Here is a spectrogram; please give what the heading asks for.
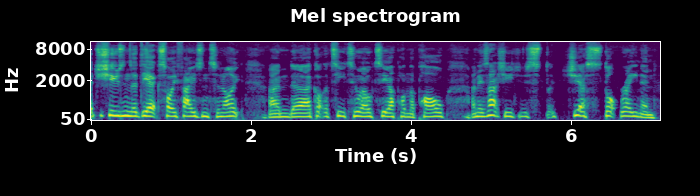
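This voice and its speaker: A man talks casually on a CB radio net. His voice sits a little high and has a soft, mellow tone. He uses operator jargon over the radio.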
